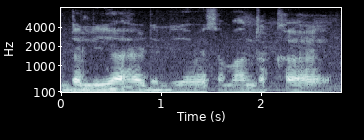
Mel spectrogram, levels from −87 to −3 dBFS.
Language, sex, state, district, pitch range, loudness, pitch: Hindi, male, Uttar Pradesh, Lucknow, 80-85 Hz, -17 LUFS, 85 Hz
